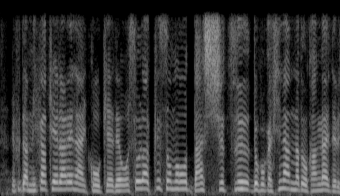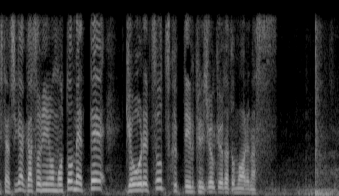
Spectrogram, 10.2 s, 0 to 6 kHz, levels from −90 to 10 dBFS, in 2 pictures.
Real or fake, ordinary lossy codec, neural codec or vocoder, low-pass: fake; none; codec, 16 kHz in and 24 kHz out, 1.1 kbps, FireRedTTS-2 codec; 5.4 kHz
